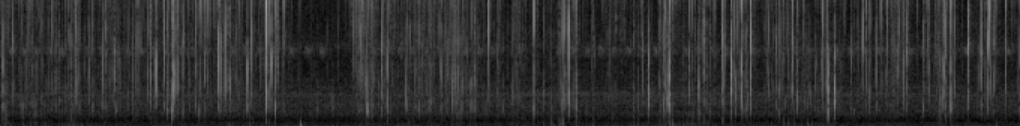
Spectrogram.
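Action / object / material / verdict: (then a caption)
scrape / bundle of plastic rope / plastic / none. A small crumpled bundle of white plastic rope is squeezed in both hands over the mic, producing quiet, continuous crinkling and scattered sharp, bright crackles. A faint low hum runs steadily underneath.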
